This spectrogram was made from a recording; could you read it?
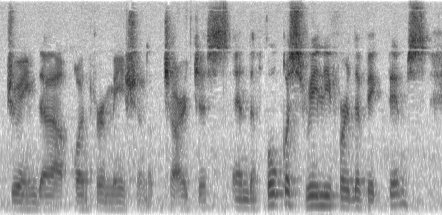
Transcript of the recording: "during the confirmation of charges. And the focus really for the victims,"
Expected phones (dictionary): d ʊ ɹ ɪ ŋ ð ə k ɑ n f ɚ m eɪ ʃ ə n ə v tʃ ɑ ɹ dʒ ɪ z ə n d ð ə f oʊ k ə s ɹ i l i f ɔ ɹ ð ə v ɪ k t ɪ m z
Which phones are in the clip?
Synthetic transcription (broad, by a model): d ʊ ɹ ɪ ŋ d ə k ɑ n f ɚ m eɪ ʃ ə n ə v tʃ ɑ ɹ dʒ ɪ s ə n d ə f oʊ k ə s ɹ i l i f ɔ ɹ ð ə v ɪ k t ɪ m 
